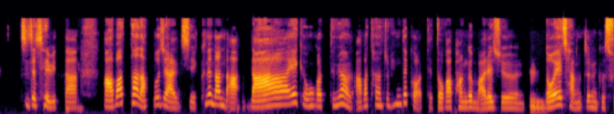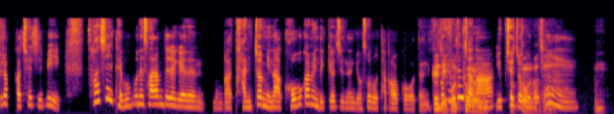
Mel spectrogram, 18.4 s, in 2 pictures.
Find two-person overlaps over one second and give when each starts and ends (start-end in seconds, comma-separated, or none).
15.7-17.7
